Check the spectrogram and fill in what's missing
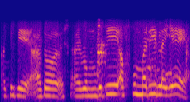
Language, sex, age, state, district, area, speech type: Manipuri, female, 30-45, Manipur, Senapati, rural, conversation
